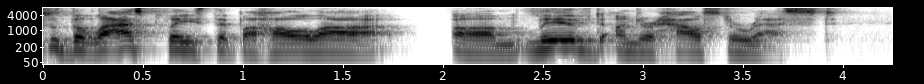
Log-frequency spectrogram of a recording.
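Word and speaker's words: Bahá'u'lláh: where Bahala and I put the pronunciation up there. The ha is the is the emphasis. This was the last place that Bahala um lived under house arrest.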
